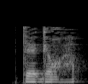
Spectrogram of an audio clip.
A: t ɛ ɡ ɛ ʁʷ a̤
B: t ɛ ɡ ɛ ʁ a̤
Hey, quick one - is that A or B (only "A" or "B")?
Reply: A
